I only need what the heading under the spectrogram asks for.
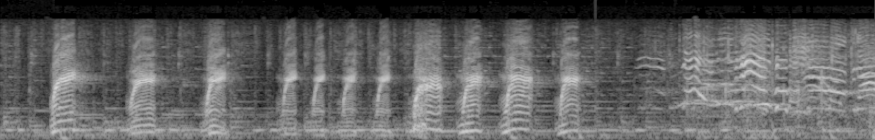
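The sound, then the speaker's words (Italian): A performer imitates a duck in front of children, letting out many rapid, nasal quacks in an uneven rhythm, followed by a burst of excited children's voices. “eseguirà il suo numero di maggior successo, la papera.”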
